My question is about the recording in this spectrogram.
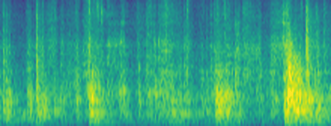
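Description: Stiff clear acetate sheet and card box being handled and pressed into place by hand: irregular crackles and light taps, the loudest just before the end.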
